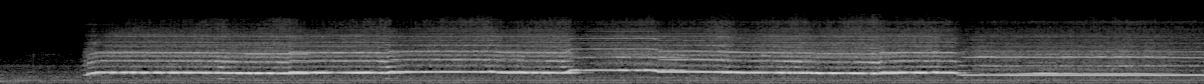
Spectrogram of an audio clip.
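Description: Two neys (Turkish end-blown reed flutes) played together in a slow line of long held notes, moving up and down by small steps. The playing starts about a second in and settles on a lower held note near the end.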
